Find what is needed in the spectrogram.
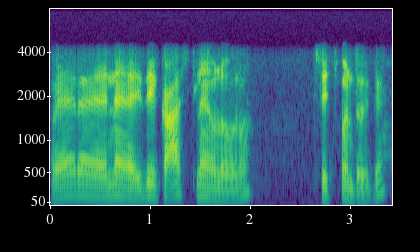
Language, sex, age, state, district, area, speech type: Tamil, male, 18-30, Tamil Nadu, Pudukkottai, rural, conversation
